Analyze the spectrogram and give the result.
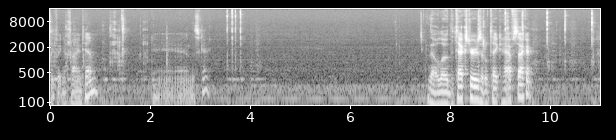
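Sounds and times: faint low hum: 0.0 - 11.0
computer mouse clicks: 3.5 - 4.0, 8.6 - 11.0.

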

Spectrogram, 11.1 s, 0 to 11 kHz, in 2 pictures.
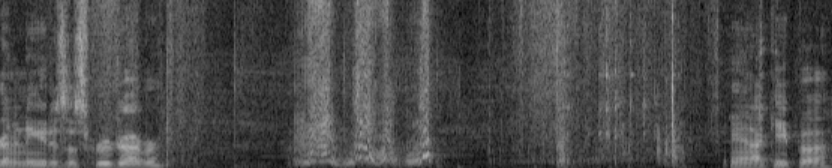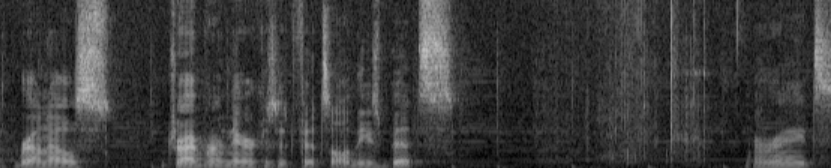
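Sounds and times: zipper pulled open: 1.1 - 4.6, 9.4 - 10.3
fabric rubbing: 2.0 - 4.6.

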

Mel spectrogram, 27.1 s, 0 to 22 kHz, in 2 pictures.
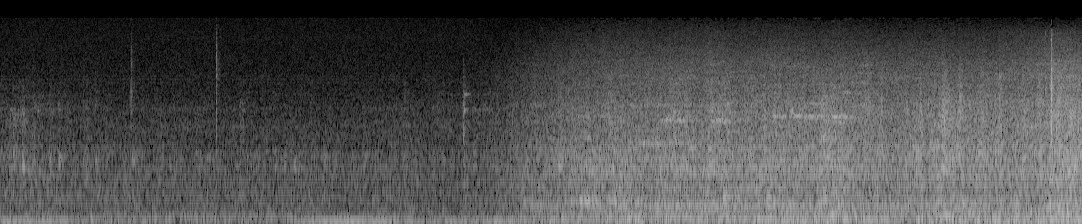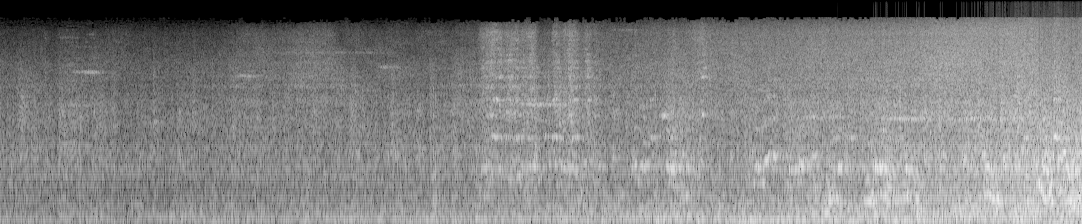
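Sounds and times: steam locomotive rumbling: 0.0 - 27.0
wheels squealing on rails: 6.4 - 27.0.

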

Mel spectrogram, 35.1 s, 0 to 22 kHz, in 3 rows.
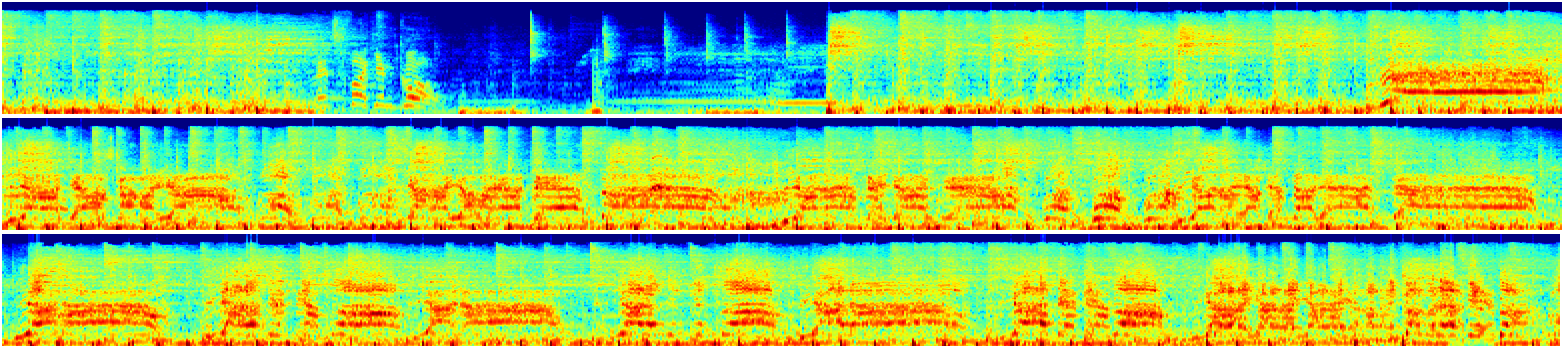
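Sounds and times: fast drumming: 0.0 - 2.5, 6.2 - 35.0
punk band playing live: 0.0 - 2.5, 5.5 - 35.0
bass guitar: 0.0 - 35.0
singer yelling: 10.2 - 35.0.

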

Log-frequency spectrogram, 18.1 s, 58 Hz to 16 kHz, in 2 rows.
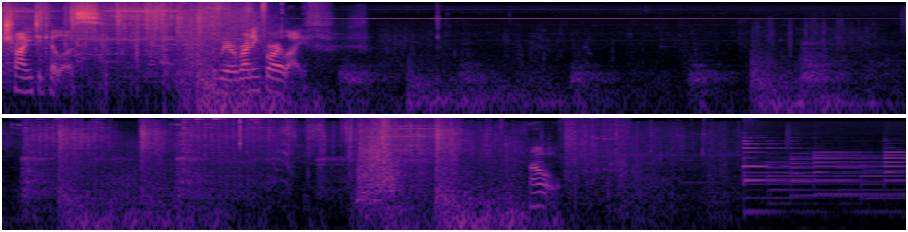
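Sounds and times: low rumble with booms: 1.8 - 11.3, 13.4 - 14.7.

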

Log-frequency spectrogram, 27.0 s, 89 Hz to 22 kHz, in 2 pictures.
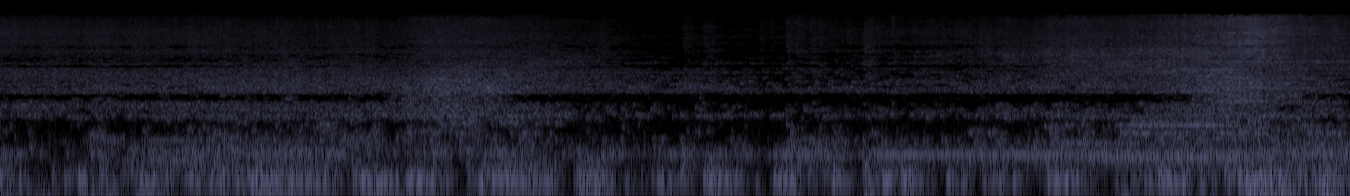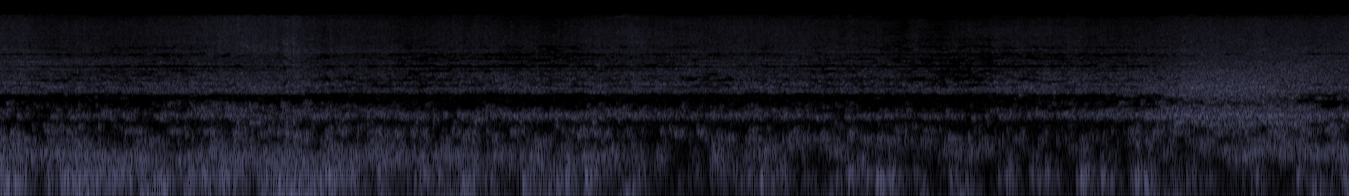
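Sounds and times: background music: 0.0 - 17.9
road and wind noise from car: 0.0 - 26.9.

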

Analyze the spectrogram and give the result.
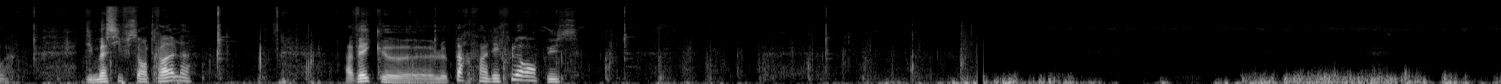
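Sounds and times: footsteps on dirt trail: 0.0 - 9.8
wind rumble on microphone: 0.8 - 3.5, 8.6 - 15.0.

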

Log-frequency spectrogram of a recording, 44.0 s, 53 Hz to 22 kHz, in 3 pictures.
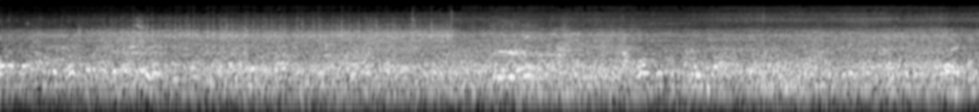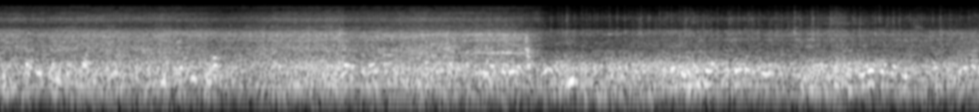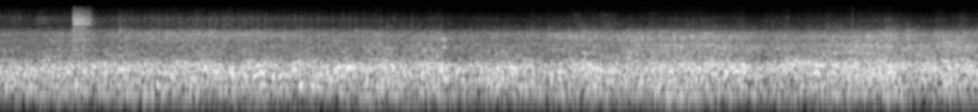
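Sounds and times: babble of crowd: 0.0 - 44.0
model train running on track: 0.0 - 44.0.

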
